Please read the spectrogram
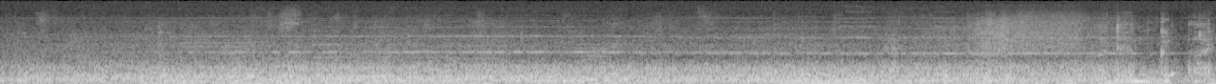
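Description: A steady low rumble with a faint high whine held over it, from something heavy and mechanical running continuously.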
